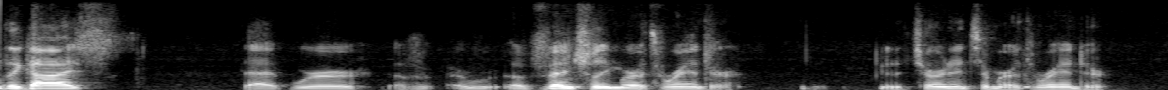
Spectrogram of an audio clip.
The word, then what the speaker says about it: Mirthrandir: How you pronounce it now again? Mirthrandir. Mirthrandir? Mirthrandir. Yes. Mirthrandir.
